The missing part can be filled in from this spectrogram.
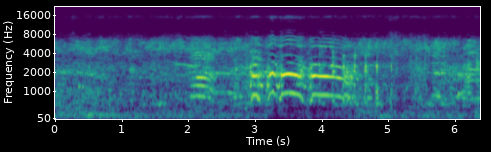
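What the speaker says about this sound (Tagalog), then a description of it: "Ganda ng mga manok" Roosters crowing and chickens clucking at the busy Bocaue market, several bright crows overlapping in the middle over a background of crowd chatter and people talking nearby.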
